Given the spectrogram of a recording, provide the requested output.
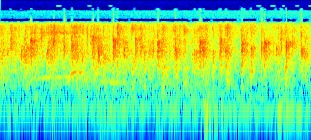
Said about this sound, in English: We'll try to not make our local audience here applaud too much. We don't want to get them all tired up,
